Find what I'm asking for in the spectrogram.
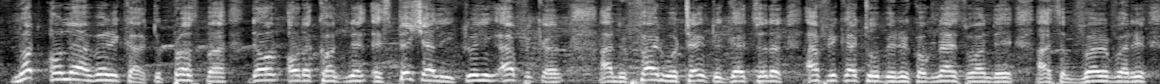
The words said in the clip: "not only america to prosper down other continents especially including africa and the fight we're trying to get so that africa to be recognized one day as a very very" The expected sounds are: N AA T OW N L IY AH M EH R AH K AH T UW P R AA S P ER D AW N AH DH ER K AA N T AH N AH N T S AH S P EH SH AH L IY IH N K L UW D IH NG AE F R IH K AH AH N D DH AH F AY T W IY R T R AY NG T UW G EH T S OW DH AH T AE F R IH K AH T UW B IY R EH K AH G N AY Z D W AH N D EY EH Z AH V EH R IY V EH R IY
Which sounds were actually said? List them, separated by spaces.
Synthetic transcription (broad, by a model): N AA T OW N L IY AH M EH R AH K AH T UW P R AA S P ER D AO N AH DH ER K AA N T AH N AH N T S AH S P EH SH AH L IY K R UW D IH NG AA F R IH K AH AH N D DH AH F AY T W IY L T AY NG T UW G EH T S OW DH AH T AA F R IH K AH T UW B IY R EH K AH G N AY Z D W AH N D EY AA S AH V EH R IY V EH R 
